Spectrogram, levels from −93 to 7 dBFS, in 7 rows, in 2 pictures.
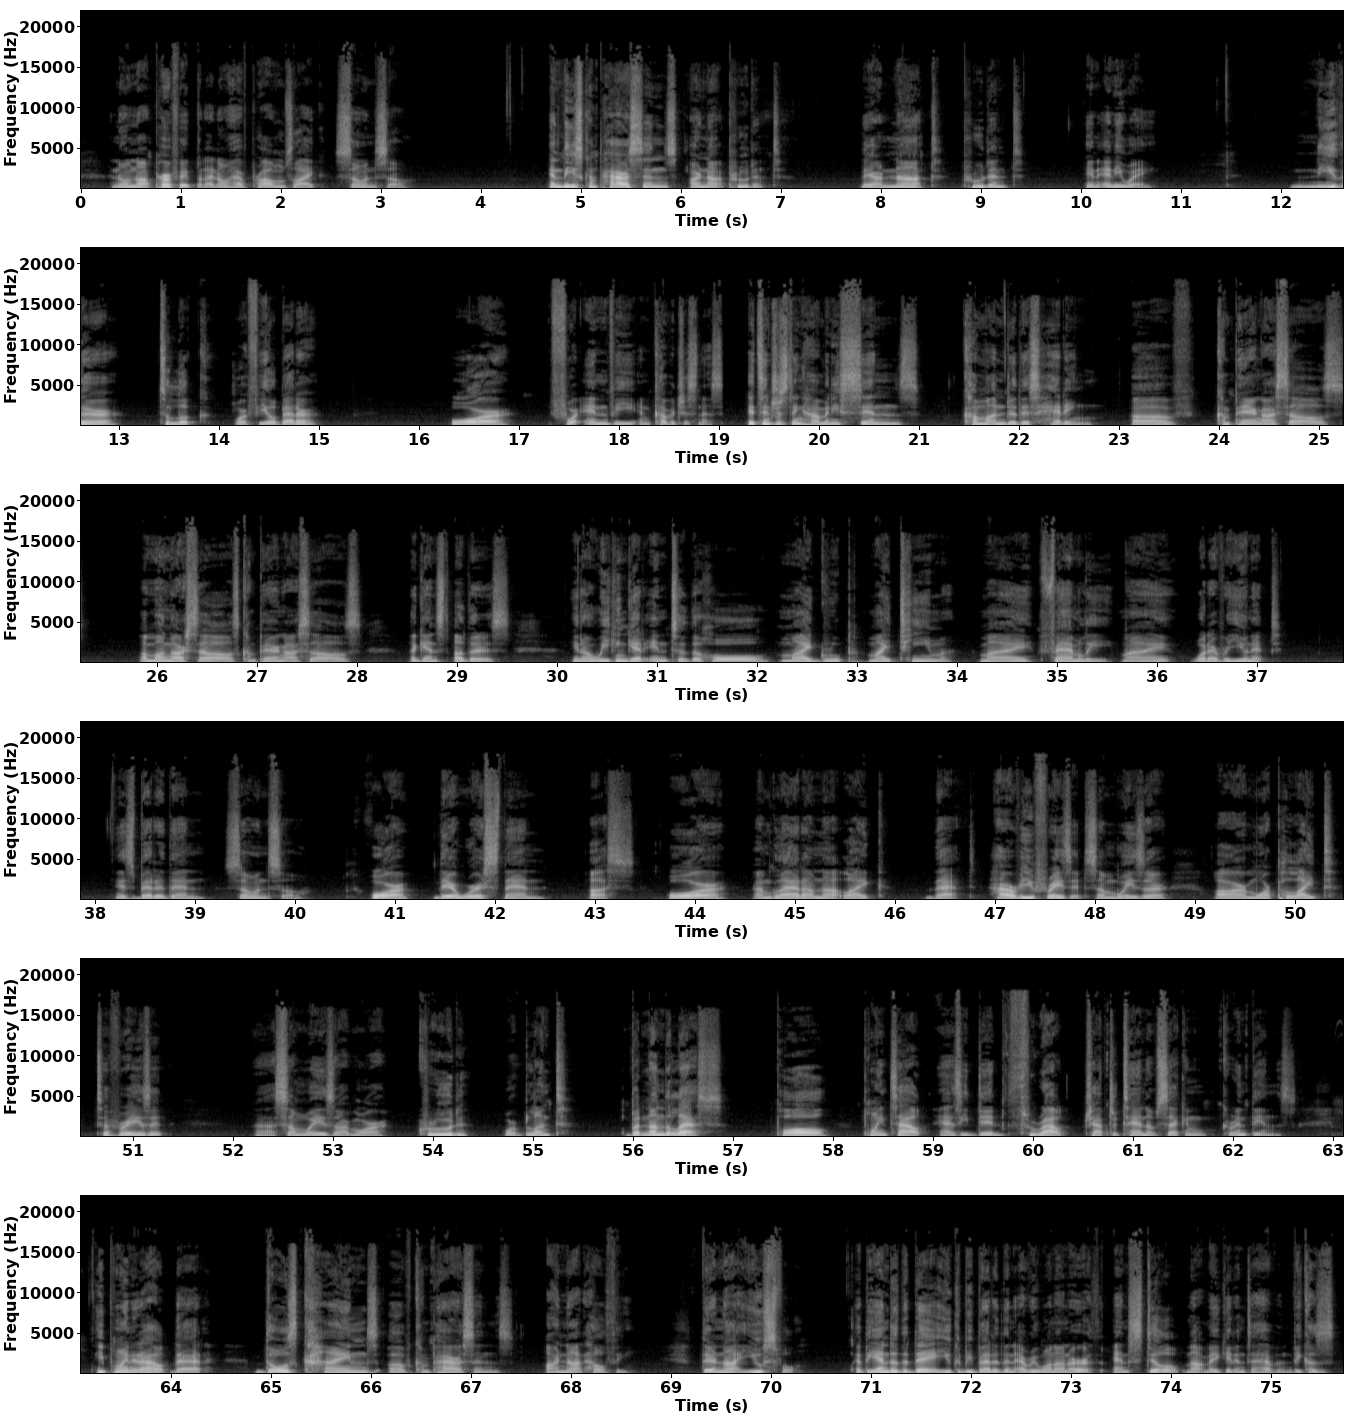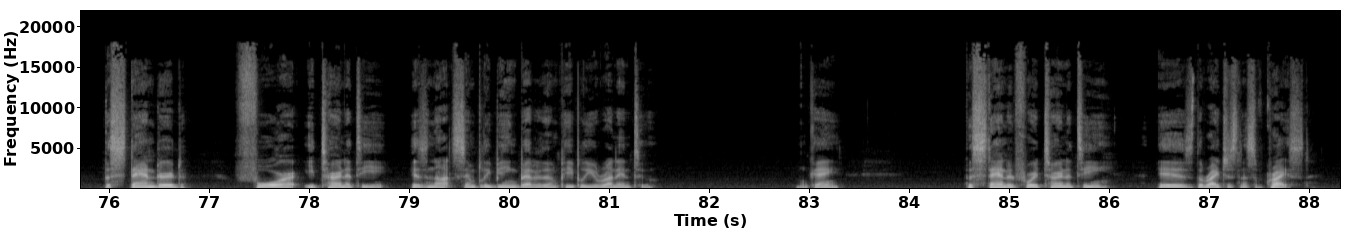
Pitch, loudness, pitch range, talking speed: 110 Hz, -26 LUFS, 100-120 Hz, 125 wpm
